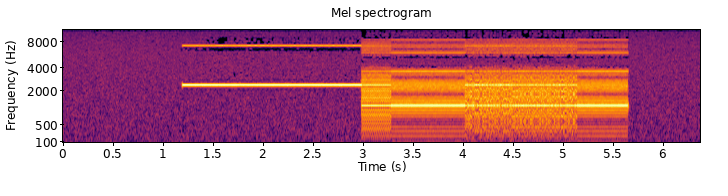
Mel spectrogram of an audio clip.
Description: Cassette data (Kansas City type), 1200 baud, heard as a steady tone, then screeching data.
